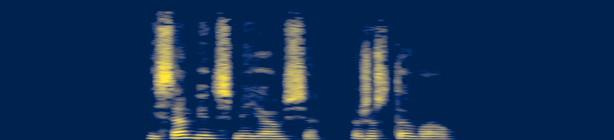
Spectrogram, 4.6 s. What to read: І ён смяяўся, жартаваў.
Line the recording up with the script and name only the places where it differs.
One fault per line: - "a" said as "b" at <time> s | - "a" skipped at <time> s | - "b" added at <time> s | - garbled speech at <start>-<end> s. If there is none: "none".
- "сам" added at 1.3 s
